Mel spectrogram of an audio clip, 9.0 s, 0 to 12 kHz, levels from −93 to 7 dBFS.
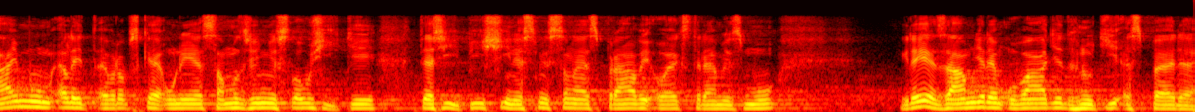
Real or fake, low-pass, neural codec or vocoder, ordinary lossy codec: real; 7.2 kHz; none; MP3, 96 kbps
